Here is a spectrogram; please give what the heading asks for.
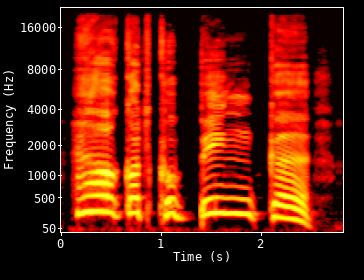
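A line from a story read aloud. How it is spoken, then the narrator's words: Astonished call. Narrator (German): rief Markowski erstaunt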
